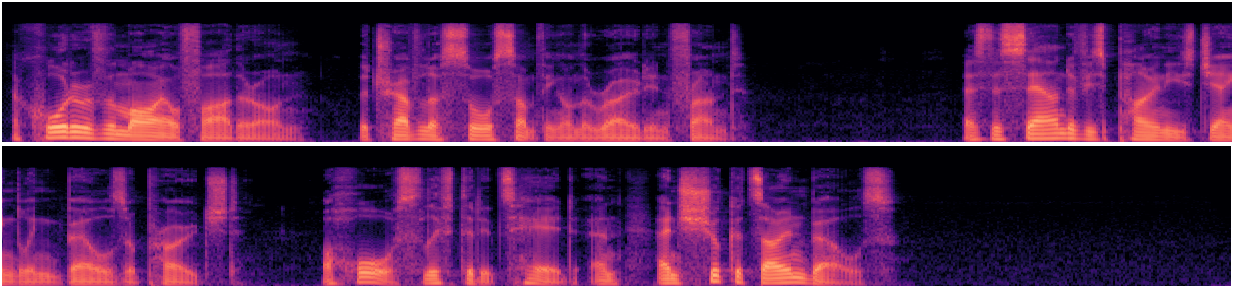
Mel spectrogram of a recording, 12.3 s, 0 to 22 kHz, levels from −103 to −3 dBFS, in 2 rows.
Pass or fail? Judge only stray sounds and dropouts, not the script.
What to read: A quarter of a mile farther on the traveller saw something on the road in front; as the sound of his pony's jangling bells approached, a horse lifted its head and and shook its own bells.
pass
